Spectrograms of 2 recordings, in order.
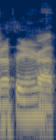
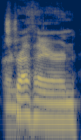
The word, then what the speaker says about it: Strathairn: It has Walton Goggins playing Peter Tomarken, the the game show host, um, and David Strathairn I can never pronounce his name. Strathairn. Strathairn, uh, as the executive producer of the game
